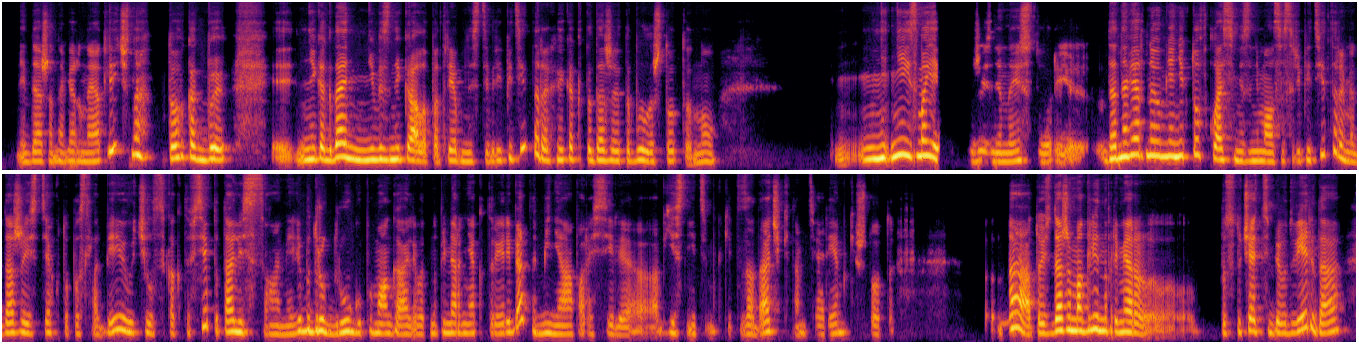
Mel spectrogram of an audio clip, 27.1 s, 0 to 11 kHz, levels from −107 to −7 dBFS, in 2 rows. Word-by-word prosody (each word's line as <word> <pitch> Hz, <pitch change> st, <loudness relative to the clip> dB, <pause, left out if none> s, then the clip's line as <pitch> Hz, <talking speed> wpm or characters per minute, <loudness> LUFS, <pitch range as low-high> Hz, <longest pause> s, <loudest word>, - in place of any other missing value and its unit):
и -, -, -9 dB
даже, 185 Hz, +1 st, -5 dB
наверное, 180 Hz, -1 st, -5 dB
отлично, 315 Hz, -, 0 dB
то 245 Hz, +3 st, +3 dB
как 250 Hz, -4 st, +2 dB
бы, 220 Hz, 0 st, +4 dB, 0.4 s
э, -, -, -7 dB
никогда 220 Hz, +4 st, +4 dB
не 210 Hz, -2 st, +5 dB
возникало 215 Hz, 0 st, +3 dB
потребности 180 Hz, -3 st, -6 dB
в -, -, -9 dB
репетиторах, 230 Hz, -, -4 dB
и 210 Hz, -, 0 dB
как-то 220 Hz, -3 st, -5 dB
даже 200 Hz, -1 st, -1 dB
это 190 Hz, 0 st, -6 dB
было 190 Hz, -1 st, 0 dB
что-то, 190 Hz, +1 st, -8 dB
ну 175 Hz, +2 st, -8 dB, 1.2 s
Н 225 Hz, +1 st, +2 dB
не 245 Hz, -, +9 dB
не 290 Hz, +5 st, +7 dB
из 280 Hz, -, 0 dB
моей 285 Hz, -5 st, +6 dB, 0.3 s
жизненной 180 Hz, -1 st, -4 dB
истории. 200 Hz, -, -7 dB, 0.2 s
Да, 230 Hz, +1 st, +3 dB
наверное, 290 Hz, +2 st, +5 dB
у 275 Hz, -, +4 dB
меня 275 Hz, 0 st, +5 dB
никто 280 Hz, +3 st, +3 dB
в 300 Hz, -, -24 dB
классе 215 Hz, -2 st, 0 dB
не 190 Hz, -, -1 dB
занимался 185 Hz, -1 st, -3 dB
с -, -, -15 dB
репетиторами, 205 Hz, -, -5 dB
даже 195 Hz, +3 st, -2 dB
из 180 Hz, -, -9 dB
тех, 195 Hz, 0 st, -8 dB
кто -, -, -18 dB
послабее 210 Hz, +7 st, -4 dB
учился, 195 Hz, -2 st, -7 dB
как-то 175 Hz, +1 st, -14 dB
все 315 Hz, +11 st, -4 dB
пытались 210 Hz, -8 st, +1 dB
сами 165 Hz, 0 st, -9 dB
либо 220 Hz, +4 st, +2 dB
друг 225 Hz, -3 st, +3 dB
другу 195 Hz, +2 st, +1 dB
помогали. 185 Hz, -4 st, -4 dB
Вот, 165 Hz, +2 st, -10 dB
например, 185 Hz, +1 st, -4 dB
некоторые 180 Hz, -1 st, -8 dB
ребята 200 Hz, +1 st, -3 dB
меня 170 Hz, -2 st, -3 dB
просили, 165 Hz, -1 st, -11 dB
а, 150 Hz, -, -10 dB
объяснить 190 Hz, -3 st, -10 dB
им -, -, -16 dB
какие-то 215 Hz, -, -24 dB
задачки, 195 Hz, +5 st, -4 dB
там, 190 Hz, -, -12 dB
теоремки, 175 Hz, +5 st, -10 dB
что-то. -, -, -12 dB, 1.0 s
Э, -, -, -14 dB
да, 285 Hz, -1 st, +4 dB
то 185 Hz, -, -3 dB
есть 180 Hz, 0 st, -4 dB
даже 235 Hz, +1 st, +7 dB
могли, 230 Hz, +2 st, +6 dB
например, 210 Hz, -3 st, +3 dB
э, 245 Hz, -, -8 dB, 0.6 s
постучать 205 Hz, +4 st, -3 dB
тебе 200 Hz, -1 st, -3 dB
в 185 Hz, -, -4 dB
дверь, 245 Hz, +9 st, 0 dB
да 210 Hz, +4 st, -2 dB
200 Hz, 175 wpm, -23 LUFS, 185-230 Hz, 1.2 s, не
